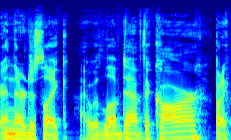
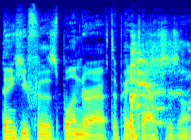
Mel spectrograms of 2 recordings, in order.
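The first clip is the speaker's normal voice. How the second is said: plain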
